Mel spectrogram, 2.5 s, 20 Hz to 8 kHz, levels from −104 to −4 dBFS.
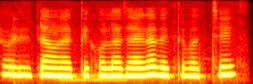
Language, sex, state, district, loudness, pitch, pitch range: Bengali, female, West Bengal, Cooch Behar, -13 LUFS, 235 Hz, 230-250 Hz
